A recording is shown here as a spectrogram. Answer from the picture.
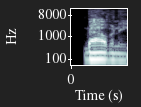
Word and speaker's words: Balvenie: Is that how you pronounce it? Balvenie.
